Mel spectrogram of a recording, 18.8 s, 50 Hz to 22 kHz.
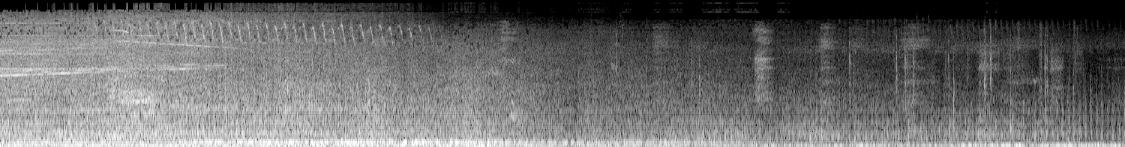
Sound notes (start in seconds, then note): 5.4 helicopter screams away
